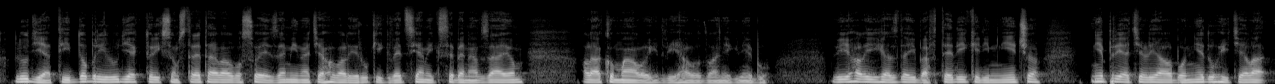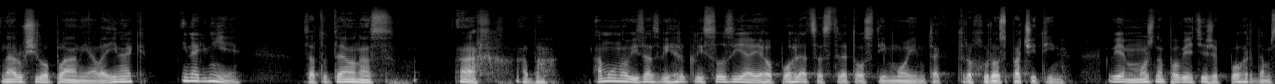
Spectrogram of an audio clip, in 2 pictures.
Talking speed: 160 wpm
